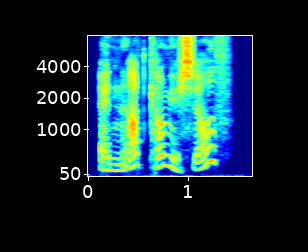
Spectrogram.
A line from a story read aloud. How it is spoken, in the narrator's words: Doña Catalina gasped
